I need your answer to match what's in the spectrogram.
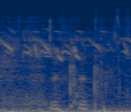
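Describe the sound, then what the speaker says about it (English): Chickens perched up in a tree in a Kenyan village give several short clucks close by, with a soft rooster-like call mixed in over a steady outdoor background. "Chickens on the tree."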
